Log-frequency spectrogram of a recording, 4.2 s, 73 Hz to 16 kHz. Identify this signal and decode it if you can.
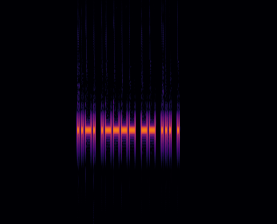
Morse code, heard as a keyed tone, about 40 wpm, 700 Hz. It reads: F1MSE
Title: DXCC-100 Call Signs - 5 Characters - 40wpm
